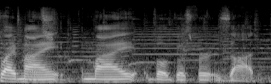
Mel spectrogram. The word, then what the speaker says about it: Zod: It's pronounced Zod.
